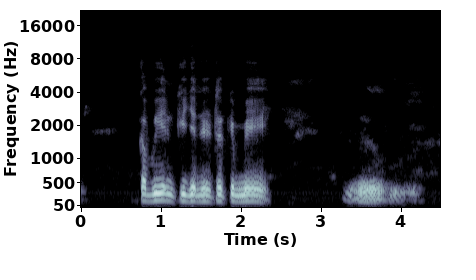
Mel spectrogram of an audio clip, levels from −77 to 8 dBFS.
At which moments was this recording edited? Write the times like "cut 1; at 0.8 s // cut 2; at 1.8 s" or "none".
none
